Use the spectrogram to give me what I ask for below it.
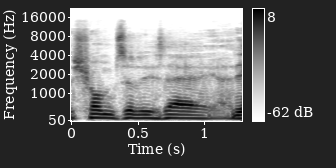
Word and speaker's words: Champs-Élysées: Paris, the Louvre, Versailles, going down the Champs-Élysées. – Yeah. – That's how you say it.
